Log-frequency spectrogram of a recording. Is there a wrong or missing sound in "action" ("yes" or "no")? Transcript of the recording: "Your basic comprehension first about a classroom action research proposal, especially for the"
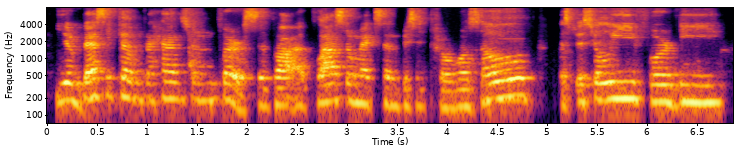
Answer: yes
